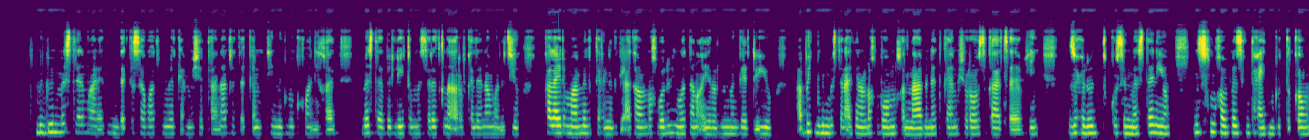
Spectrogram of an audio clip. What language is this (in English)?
Tigrinya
